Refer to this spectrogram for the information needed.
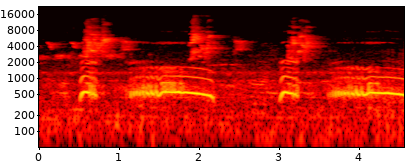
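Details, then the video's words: Pelung-variety Barbary dove coo used as a lure to rouse reluctant doves into singing: a short rising note followed by a long rolling, slightly falling coo, given twice, with high chirps of small birds between. "masteran puter pelung, 100% AMPUH pikat PUTER MALES BUNYI JADI GACOR MANGGUNG, PANCINGAN PUTER"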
